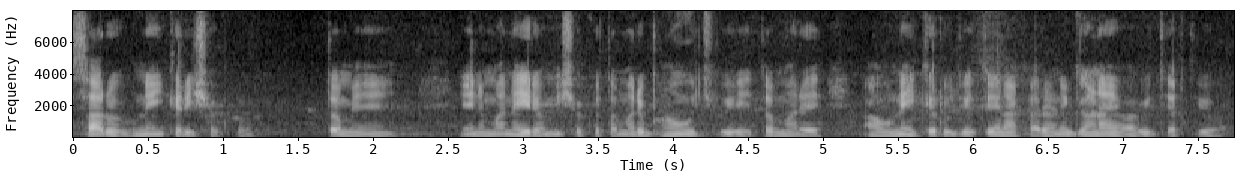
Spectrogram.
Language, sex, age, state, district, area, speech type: Gujarati, male, 18-30, Gujarat, Narmada, rural, spontaneous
